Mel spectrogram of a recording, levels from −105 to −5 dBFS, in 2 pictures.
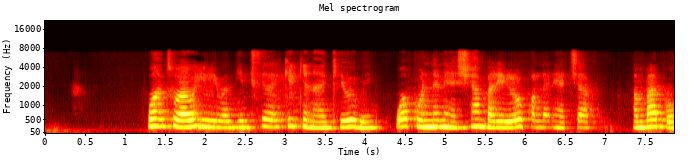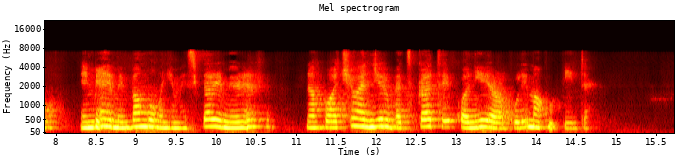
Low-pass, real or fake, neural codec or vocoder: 7.2 kHz; fake; codec, 16 kHz, 1 kbps, X-Codec, WavLM features, trained on Multilingual LibriSpeech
